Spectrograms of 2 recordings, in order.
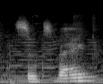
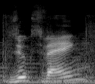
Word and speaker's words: Zugzwang: behind Zoop suave gay how do you pronounce it again dude what are we going with here suits Fang zooks Fang yeah sounds good to me that's what the little you know the little dictionary pronunciation says okay zooks Fang and this is a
